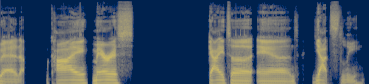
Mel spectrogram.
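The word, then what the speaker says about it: Yatzli: You had Kai, Maris, Ga, and Yatsi. Yatsi, I believe is how how she pronounced their name.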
